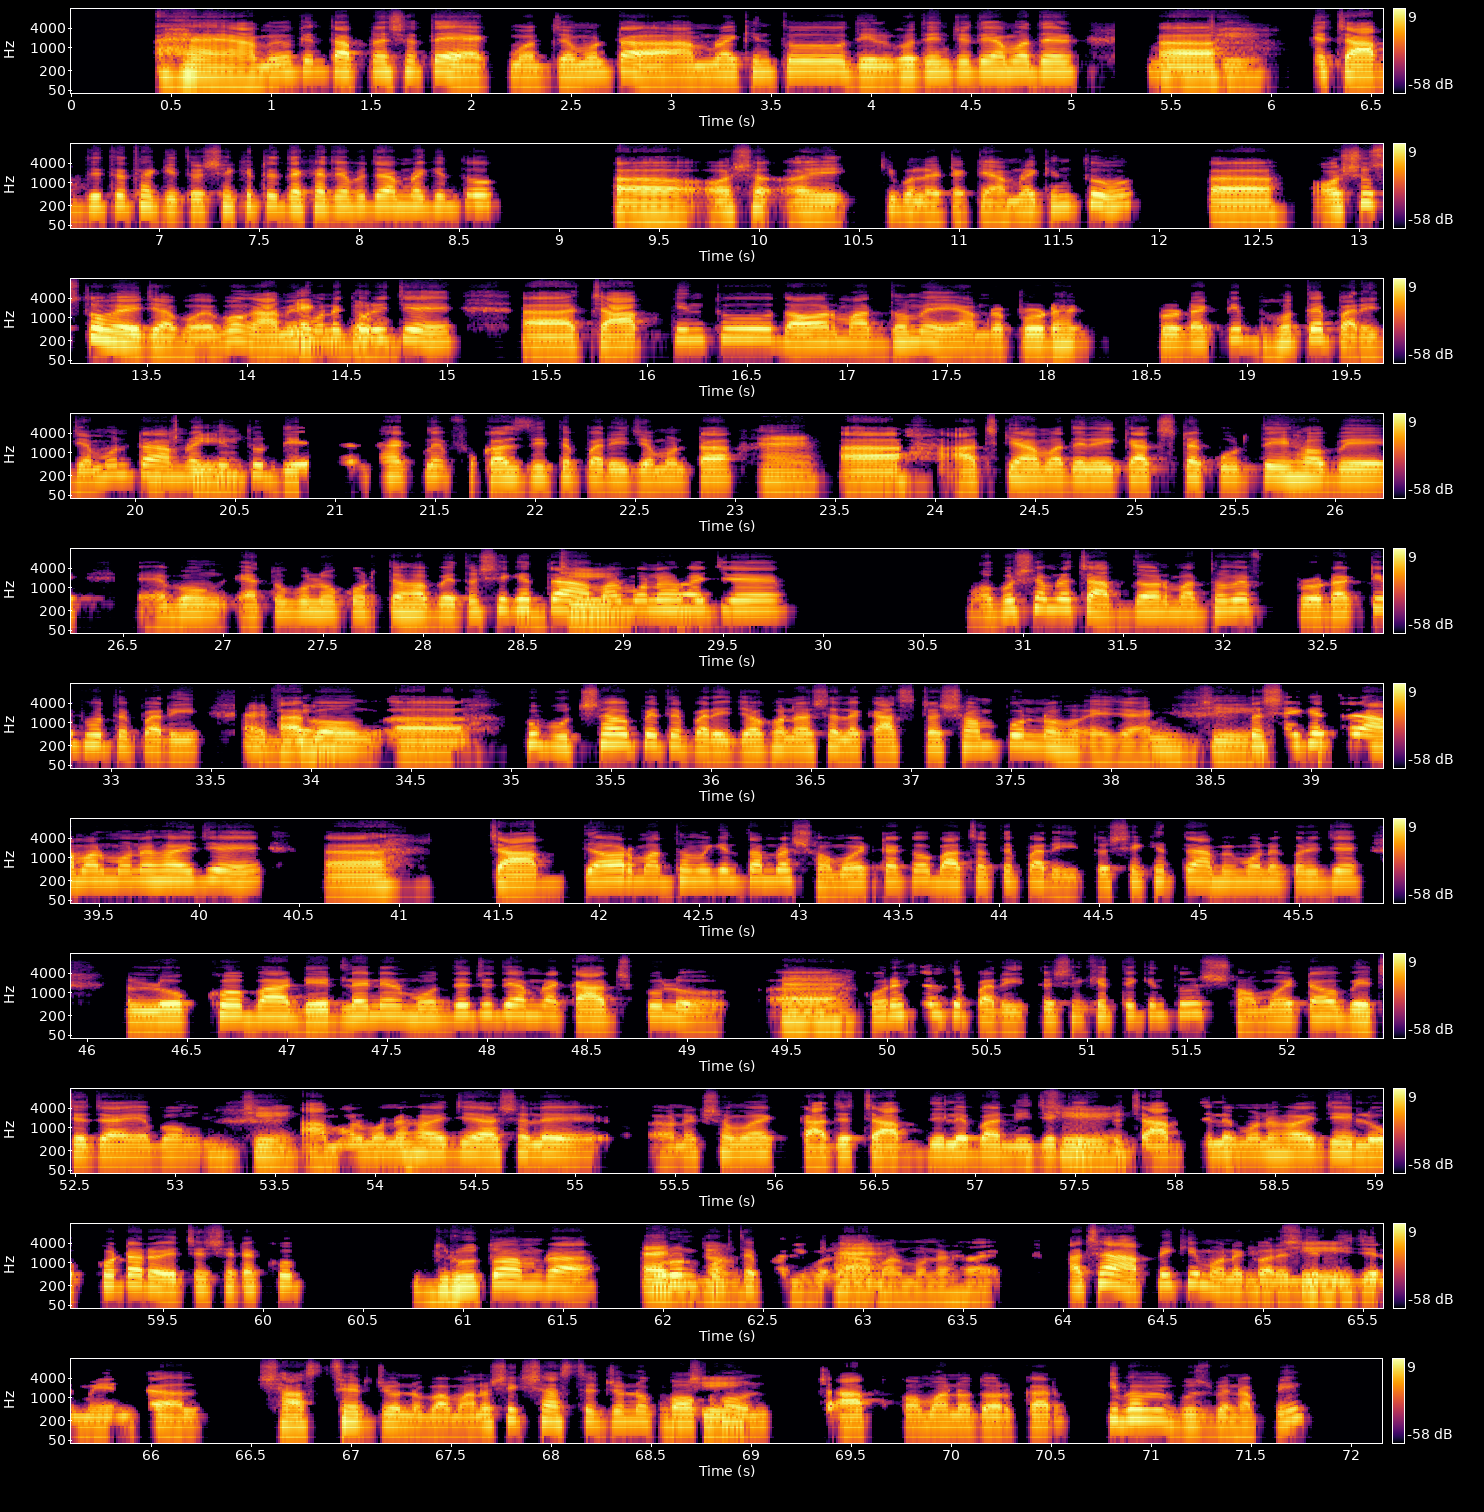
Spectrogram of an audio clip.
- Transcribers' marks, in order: other background noise
- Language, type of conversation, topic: Bengali, unstructured, নিজের ওপর চাপ দেওয়া কখন উপকার করে, আর কখন ক্ষতি করে?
